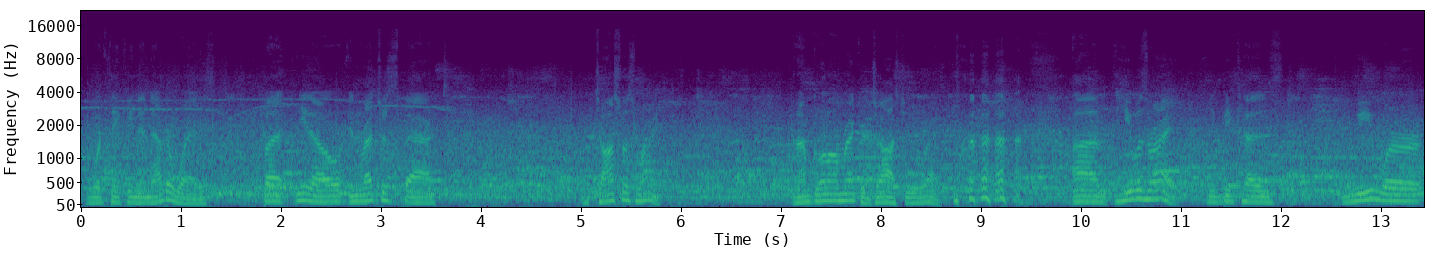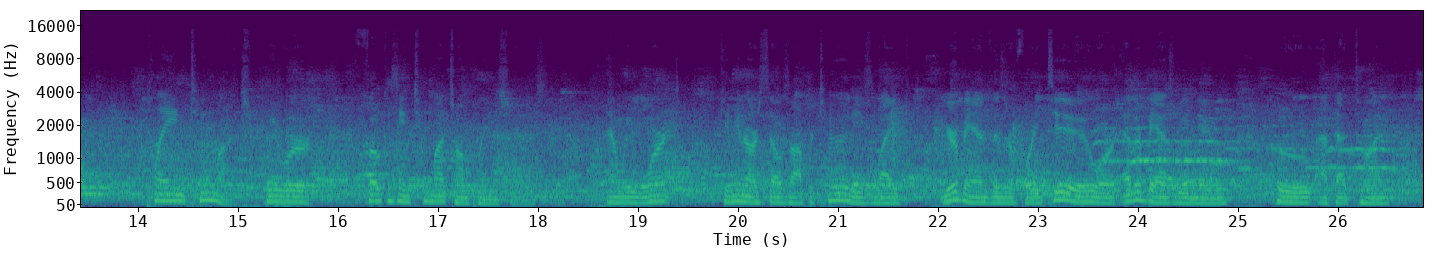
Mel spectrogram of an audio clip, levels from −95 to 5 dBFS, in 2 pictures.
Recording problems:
muffled; very; fading above 3 kHz
murmuring crowd; loud; throughout; 4 dB below the speech

